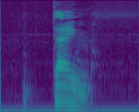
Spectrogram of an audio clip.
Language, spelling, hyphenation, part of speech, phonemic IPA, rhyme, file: Dutch, tijm, tijm, noun, /tɛi̯m/, -ɛi̯m, Nl-tijm.ogg
- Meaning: 1. thyme, plant of the genus Thymus 2. thyme, herb from these plants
